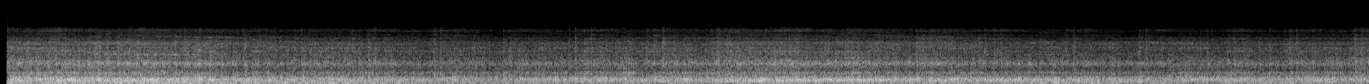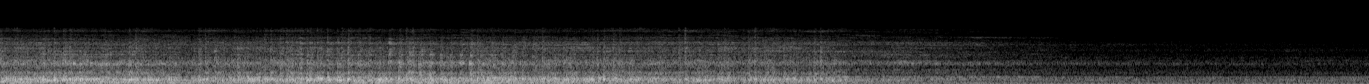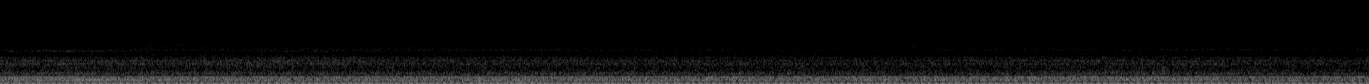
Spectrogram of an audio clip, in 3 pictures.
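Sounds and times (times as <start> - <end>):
freight train wheels rumbling on rails: 0.1 - 29.0.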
